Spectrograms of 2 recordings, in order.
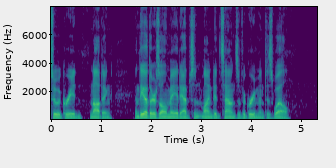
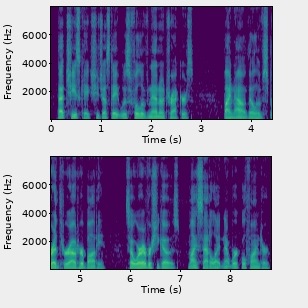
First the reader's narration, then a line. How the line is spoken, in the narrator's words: Mugi added cheerfully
